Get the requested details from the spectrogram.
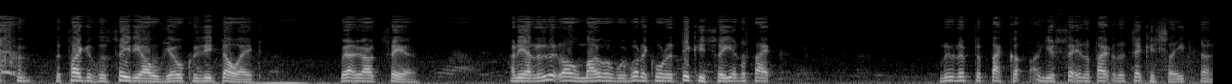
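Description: A man with a south London accent at very fast pace, long, frequent pauses, fairly high pitch, dark, mellow tone and fairly even intonation. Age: 80s+. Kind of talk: family reminiscence told in conversation. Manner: casual, conversational.

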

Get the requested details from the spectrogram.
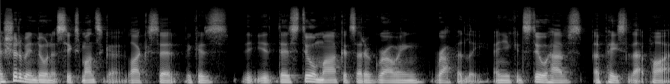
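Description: A man with an Australian accent talks at a fairly quick pace with hardly any pauses. His fairly low voice keeps a fairly even intonation over a quiet background. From Australia, Campbelltown (Sydney). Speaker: mortgage broker, podcast co-host; podcast co-host. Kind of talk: casual chat; podcast conversation. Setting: studio. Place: studio. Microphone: studio mic.

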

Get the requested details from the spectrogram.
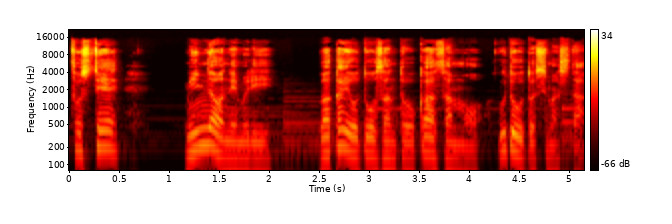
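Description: The sound is dry, with no echo. Faint music sits in the background as the pace stays moderate. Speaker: amateur reader / game streamer. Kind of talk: literary audiobook reading. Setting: home recording with a handheld mic and audio interface.

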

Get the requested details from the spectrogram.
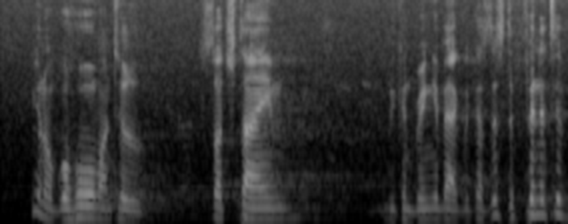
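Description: Over noticeable background noise, a fairly high-pitched man talks with normal pitch movement. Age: 60s. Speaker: audience member asking questions. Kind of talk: town hall question. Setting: town hall meeting.

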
